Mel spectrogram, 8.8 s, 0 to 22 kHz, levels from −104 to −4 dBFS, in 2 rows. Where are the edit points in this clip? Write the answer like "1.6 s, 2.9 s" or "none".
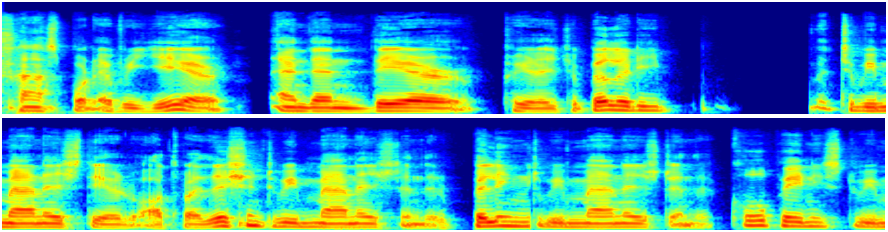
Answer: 1.2 s, 7.0 s

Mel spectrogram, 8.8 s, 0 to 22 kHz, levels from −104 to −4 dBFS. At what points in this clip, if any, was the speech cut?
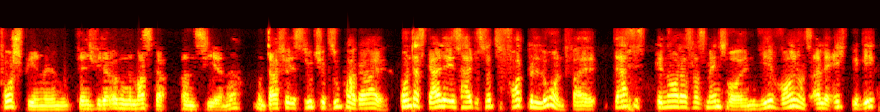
3.3 s, 3.9 s, 6.0 s, 7.3 s

